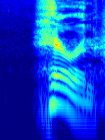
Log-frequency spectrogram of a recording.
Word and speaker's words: Haran: What did you say? Haran. How do you spell that? H-A-R-A-N. Haran.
